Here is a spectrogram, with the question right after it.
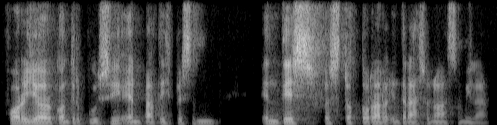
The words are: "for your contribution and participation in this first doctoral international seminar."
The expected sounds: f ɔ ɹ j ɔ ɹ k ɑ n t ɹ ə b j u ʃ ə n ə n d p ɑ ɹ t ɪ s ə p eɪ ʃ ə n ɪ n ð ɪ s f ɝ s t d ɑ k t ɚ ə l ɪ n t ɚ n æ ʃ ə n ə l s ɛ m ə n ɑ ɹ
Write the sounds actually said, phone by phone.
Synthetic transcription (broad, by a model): f ɔ ɹ j ɔ ɹ k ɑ n t ɹ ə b u s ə ə n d p ɑ ɹ t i s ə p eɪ s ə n ɪ n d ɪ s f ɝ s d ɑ k t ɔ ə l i n t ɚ n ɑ s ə n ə l s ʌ m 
